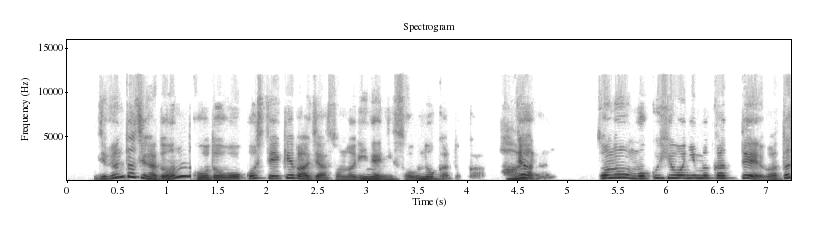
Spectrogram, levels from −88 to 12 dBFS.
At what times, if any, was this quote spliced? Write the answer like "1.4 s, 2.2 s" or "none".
1.2 s, 4.2 s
